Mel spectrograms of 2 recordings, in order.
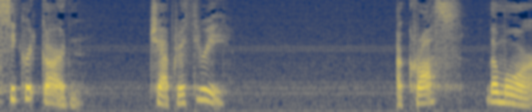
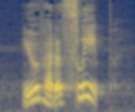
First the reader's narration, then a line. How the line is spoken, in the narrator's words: she said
